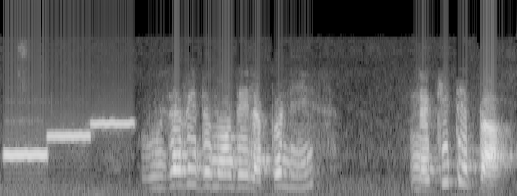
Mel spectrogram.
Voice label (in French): demandez police ne quitter pas, Voicemail Messages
